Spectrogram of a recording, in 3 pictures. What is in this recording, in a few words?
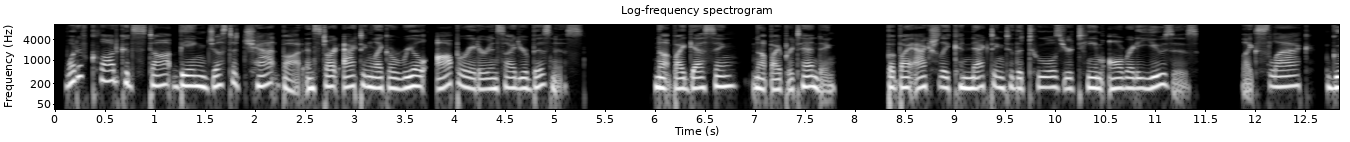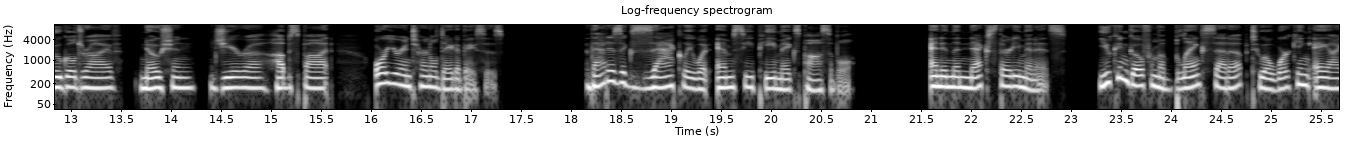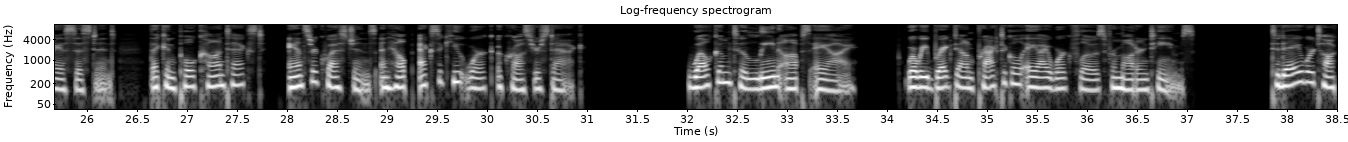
voiceover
